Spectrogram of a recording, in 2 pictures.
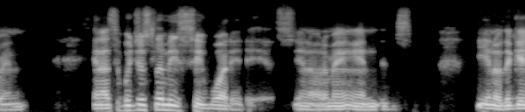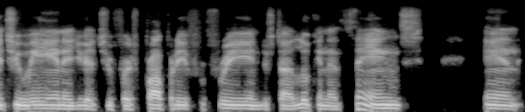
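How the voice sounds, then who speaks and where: A man from Costa Rica, a native Spanish speaker with a Costa Rican Spanish accent, talking as an interview guest in a halting way with many fillers and restarts. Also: deep voice, dry recording, lo-fi sound. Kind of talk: casual interview talk.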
